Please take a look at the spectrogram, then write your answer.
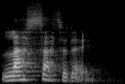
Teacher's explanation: First, listen to last Saturday. The word last ends with a t sound, but notice that native speakers often don't fully pronounce that T. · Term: consonant cluster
